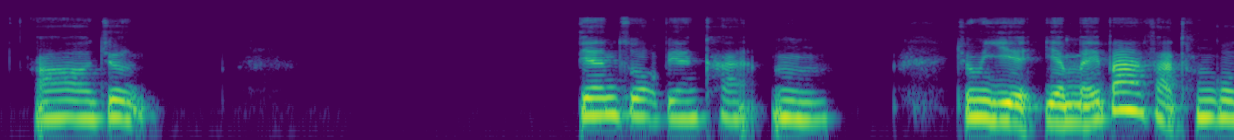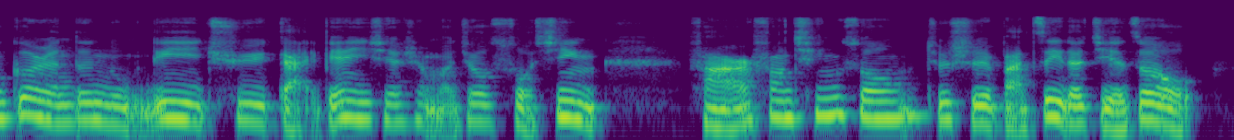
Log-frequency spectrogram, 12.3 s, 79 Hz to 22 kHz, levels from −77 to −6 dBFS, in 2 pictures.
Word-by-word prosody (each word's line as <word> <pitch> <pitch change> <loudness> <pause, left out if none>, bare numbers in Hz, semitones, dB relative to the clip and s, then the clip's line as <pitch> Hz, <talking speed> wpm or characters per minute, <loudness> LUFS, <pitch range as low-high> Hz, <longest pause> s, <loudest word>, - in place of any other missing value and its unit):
啊， 195 0 0
就 195 -1 0 2.1
边 215 0 +5
做 210 -4 0
边 190 +1 -2
看， 190 -1 -6
嗯。 190 -2 -1 0.6
就 200 - +3
也 180 -4 +6
也 170 - +5
没 165 0 +4
办 265 +6 +6
法 - - 0
通 200 -1 -1
过 195 -1 +2
个 215 +2 0
人 165 -3 0
的 180 +1 -1
努 160 -4 -2
力 185 -2 +1
去 175 -2 -4
改 155 - -3
变 185 +4 0
一 180 - -1
些 170 -2 -6
什 170 0 -8
么， - - -6
就 170 -1 -4
索 165 - -5
性 185 -7 0 0.4
反 145 - -2
而 140 +4 +2
放 195 +3 -2
轻 210 +3 -2
松， 195 -1 -1
就 180 - -3
是 160 -3 0
把 150 - -1
自 - - -6
己 190 - +4
的 155 -1 +2
节 140 -5 -1
奏 155 0 0
185 Hz, 210 characters per minute, -22 LUFS, 165-195 Hz, 2.1 s, 也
